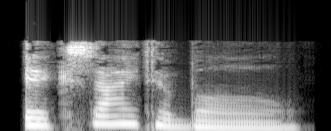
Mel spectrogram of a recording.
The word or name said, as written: excitably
